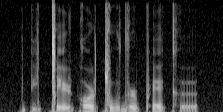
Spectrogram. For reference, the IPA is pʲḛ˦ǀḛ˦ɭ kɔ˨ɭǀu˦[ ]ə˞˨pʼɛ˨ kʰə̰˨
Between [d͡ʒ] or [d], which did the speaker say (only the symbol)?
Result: d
